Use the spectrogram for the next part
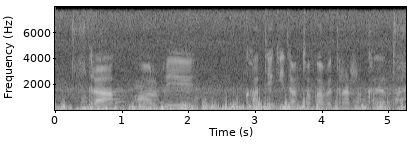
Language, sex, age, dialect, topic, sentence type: Hindi, male, 25-30, Kanauji Braj Bhasha, banking, statement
